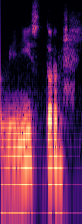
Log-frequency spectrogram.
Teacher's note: Между «т» и «р» Есть такой звук, такой пробегающий, для него даже отдельной буквы нету.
